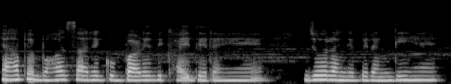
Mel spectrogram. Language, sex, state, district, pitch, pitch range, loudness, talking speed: Hindi, female, Uttar Pradesh, Lalitpur, 195 Hz, 190-205 Hz, -19 LUFS, 160 wpm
